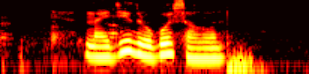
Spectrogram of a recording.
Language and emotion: Russian, neutral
